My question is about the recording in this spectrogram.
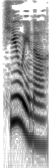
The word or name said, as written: hughina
